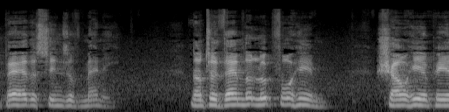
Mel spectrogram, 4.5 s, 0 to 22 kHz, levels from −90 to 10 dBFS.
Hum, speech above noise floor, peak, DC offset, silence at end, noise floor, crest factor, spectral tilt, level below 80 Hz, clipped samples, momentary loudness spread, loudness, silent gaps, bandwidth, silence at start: none; 31 dB; -6 dBFS; under 0.1%; 0 s; -57 dBFS; 20 dB; -3.5 dB/octave; -80 dBFS; under 0.1%; 15 LU; -26 LUFS; none; 16.5 kHz; 0.05 s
